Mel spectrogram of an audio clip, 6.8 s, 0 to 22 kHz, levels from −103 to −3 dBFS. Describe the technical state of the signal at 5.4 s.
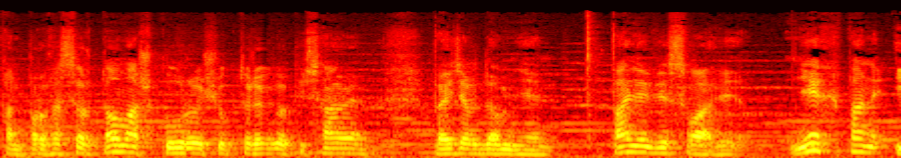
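At 5.4 s the signal is intact, with no technical fault present at that moment.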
